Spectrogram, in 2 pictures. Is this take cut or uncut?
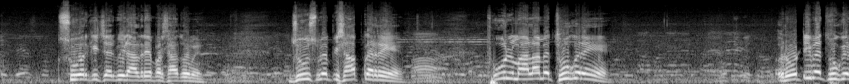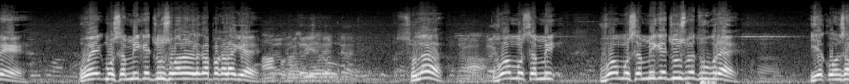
uncut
